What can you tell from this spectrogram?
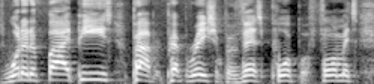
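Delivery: usual speaking voice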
